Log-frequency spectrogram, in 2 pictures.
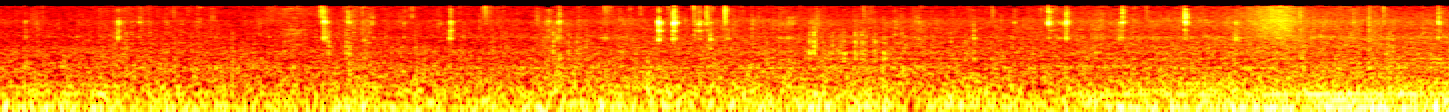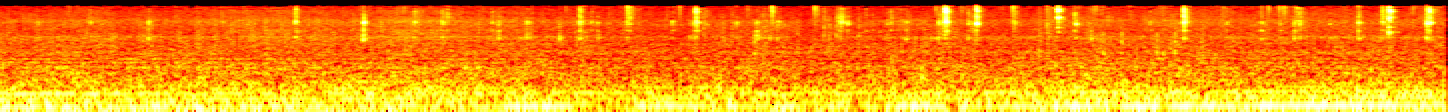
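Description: An engine hums steadily inside a moving car.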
